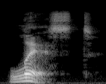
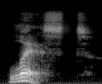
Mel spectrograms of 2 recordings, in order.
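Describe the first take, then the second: Both takes have the same delivery.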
